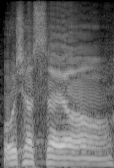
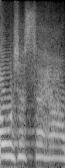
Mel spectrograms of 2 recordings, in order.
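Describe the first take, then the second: First: It is said quietly with a sigh, sounding let down. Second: It is said loudly with a high, excited pitch. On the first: The child is disappointed because nothing was brought. "한숨을 지으면서 오셨어요. 예, 이렇게 작은 소리를 내면서" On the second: The child is happy because a gift was brought. "목소리 톤이 올라갑니다. 그러면서 아빠 오셨어요 막 그러면서 큰 소리로 환영을 하죠"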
